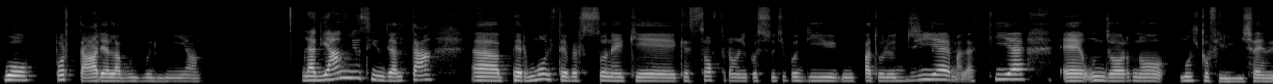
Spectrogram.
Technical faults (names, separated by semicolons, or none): none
